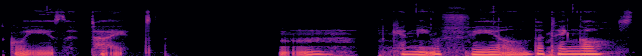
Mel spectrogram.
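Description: A woman whispers close and breathy, her low voice husky with gravelly fry. She takes her time over every word in a teasing, commanding way. The sound is intimate and dry. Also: fairly even intonation, drawn-out words, dark tone, dry recording. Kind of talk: whispered intimate ASMR roleplay.

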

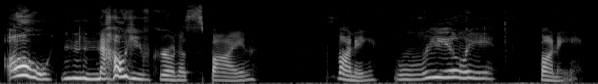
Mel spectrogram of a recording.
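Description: Woman playing a snarky, animated high-pitched school bully girl. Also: drawn-out words, dry recording, clean studio sound, exaggerated voice. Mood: mocking, menacing. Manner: taunting, sarcastic, theatrical drawl with swooping emphasis. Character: snarky, hot-tempered school bully girl, grudgingly softening. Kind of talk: one-sided audio role-play.

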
